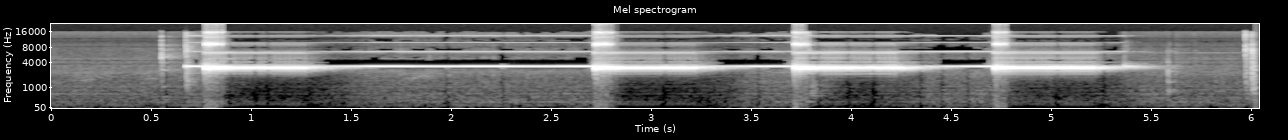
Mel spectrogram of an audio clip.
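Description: Fire alarm horn-strobe set off by a pulled manual pull station on a Fire-Lite MS-4424B panel, starting about a second in with a loud, steady high-pitched tone and a sharp click about once a second. It cuts off shortly before the end as the alarm is silenced at the panel.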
